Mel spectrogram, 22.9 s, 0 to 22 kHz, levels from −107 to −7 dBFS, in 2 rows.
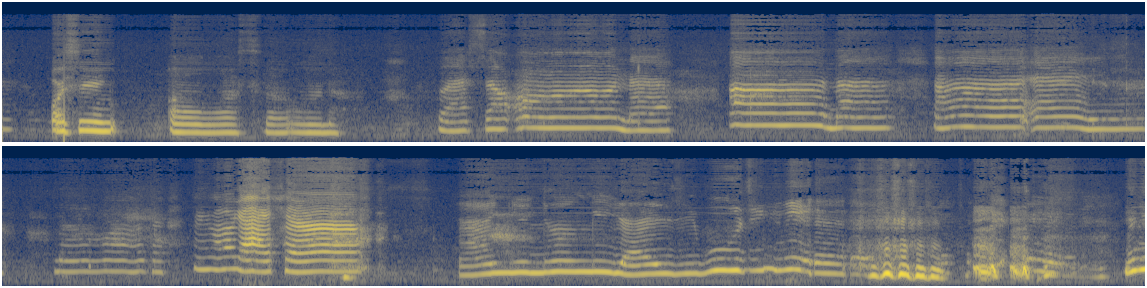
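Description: Throughout the clip there is imaging from sample-and-hold upsampling: each sample was simply repeated to raise the rate, with no smoothing filter, which fits audio at about 22 kHz being brought up to 48 kHz. The unfiltered steps leave mirrored copies of the spectrum, the lowest sitting between about 11 kHz and 22 kHz at roughly 22 dB below the signal. It is heard as a bright metallic fizz that rises and falls with the sound, moving against its pitch.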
